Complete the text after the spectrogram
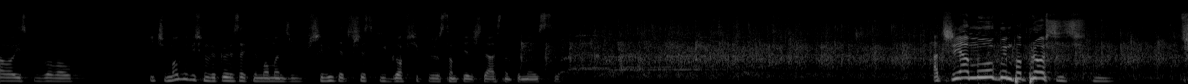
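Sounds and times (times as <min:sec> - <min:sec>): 
speech: 0:00.0 - 0:00.9, 0:01.5 - 0:06.2, 0:09.3 - 0:11.8
people clapping for guests: 0:05.1 - 0:11.8.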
